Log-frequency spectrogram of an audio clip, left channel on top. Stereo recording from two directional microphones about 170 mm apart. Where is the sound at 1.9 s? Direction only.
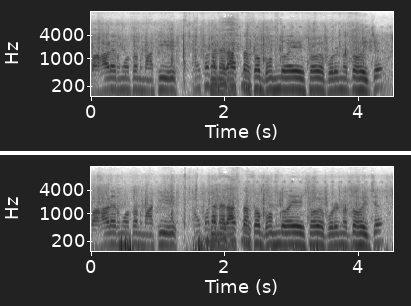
10° right (ahead or behind).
